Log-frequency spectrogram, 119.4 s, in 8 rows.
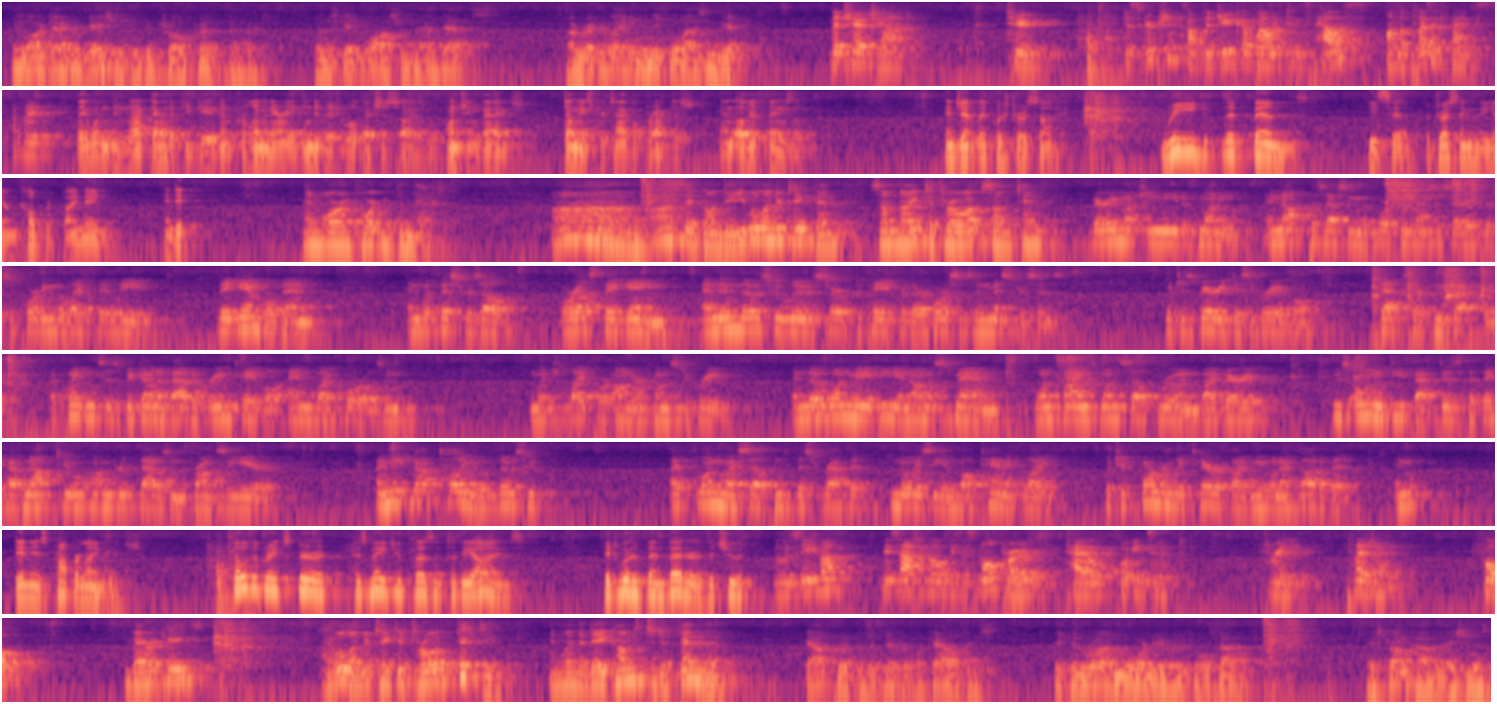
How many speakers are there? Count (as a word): six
